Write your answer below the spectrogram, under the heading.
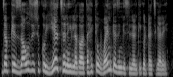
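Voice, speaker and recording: A woman's voice: fairly high pitch, animated, fast talker, warm tone. A woman casually retelling a story, chaining her sentences with constant connecting fillers.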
